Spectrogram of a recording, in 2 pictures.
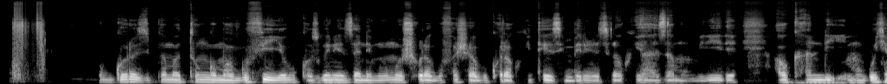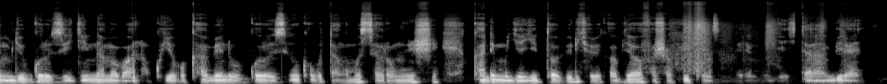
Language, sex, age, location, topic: Kinyarwanda, male, 25-35, Huye, agriculture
